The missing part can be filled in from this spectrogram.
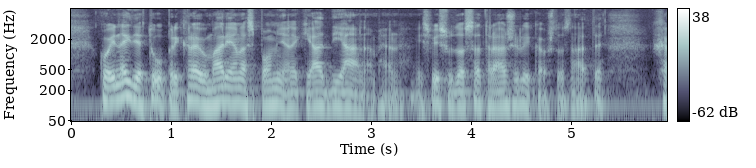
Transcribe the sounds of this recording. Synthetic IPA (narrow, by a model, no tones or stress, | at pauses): ko̞jine̞ɡd̪jet̪uːpɾikɾaːjumaɾianaspo̞miɲenekiad̪iaːna̰mḛnisʋisud̪o̞sad̪̚t̪ɾaːʒilikaoʃt̪o̞zna̰ːt̪e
